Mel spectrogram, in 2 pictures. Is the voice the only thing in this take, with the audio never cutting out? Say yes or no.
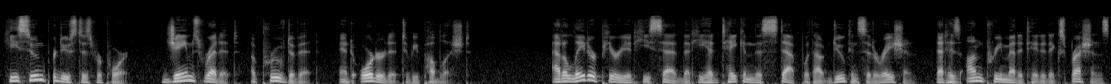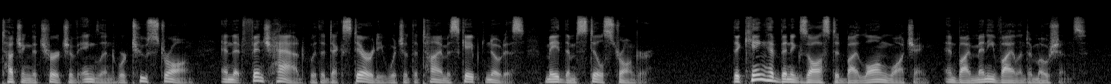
no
